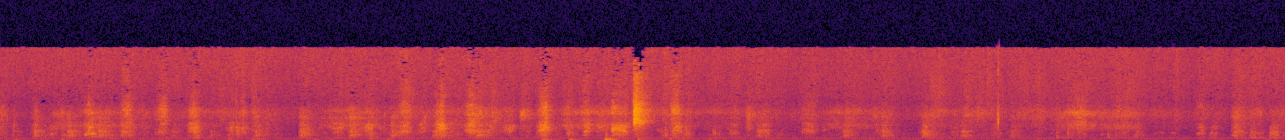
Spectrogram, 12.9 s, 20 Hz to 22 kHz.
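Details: Rapid, rhythmic panting, roughly three breaths a second, comes from a 14-month-old English Cream Golden Retriever playing rough with a toy elephant, humping it and flinging it around; one louder knock sounds midway.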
